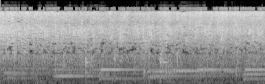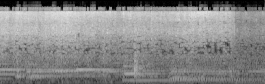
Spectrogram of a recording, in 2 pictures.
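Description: Chopped medium onions tipped into hot oil with cumin seeds, frying with a steady, close sizzle and crackle throughout, no voices.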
